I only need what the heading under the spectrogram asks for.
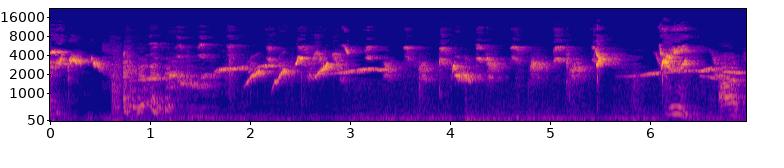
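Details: Song of a White-rumped shama (murai batu), a lure for morning and evening: a fast, varied run of clear whistled slurs, upslurred and downslurred notes, and short chips, ending in a loud rising phrase.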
